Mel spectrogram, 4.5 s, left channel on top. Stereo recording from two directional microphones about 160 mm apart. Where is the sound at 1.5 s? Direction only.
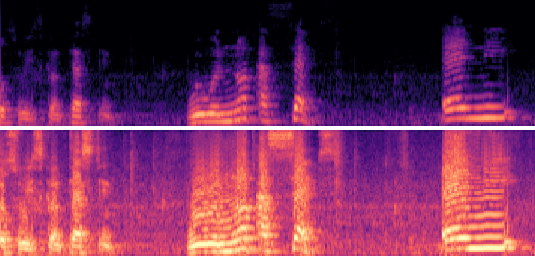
25° right (ahead or behind).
